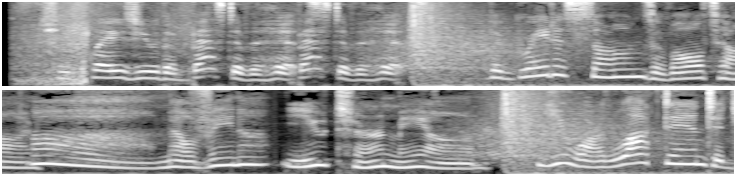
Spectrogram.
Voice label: RADIO IMAGING female VO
